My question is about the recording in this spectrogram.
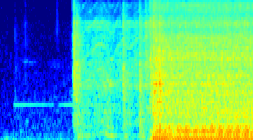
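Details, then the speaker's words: Engine cranks briefly, catches and settles into a very quiet, smooth, even idle that is barely audible, with no knocks or misses; normal idle. "oh you can barely even hear it running [Music] yeah you can ever you can barely even hear it man that thing whispers ready to go"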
